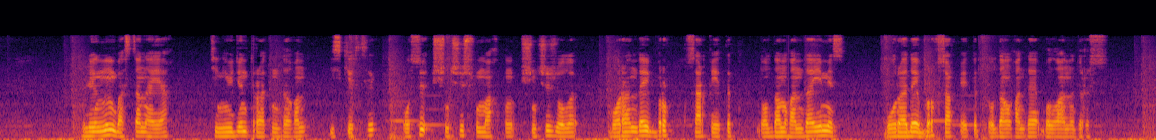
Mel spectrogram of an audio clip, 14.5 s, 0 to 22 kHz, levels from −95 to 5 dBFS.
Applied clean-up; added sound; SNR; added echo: none; Subway, metro, underground; 14 dB; none.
